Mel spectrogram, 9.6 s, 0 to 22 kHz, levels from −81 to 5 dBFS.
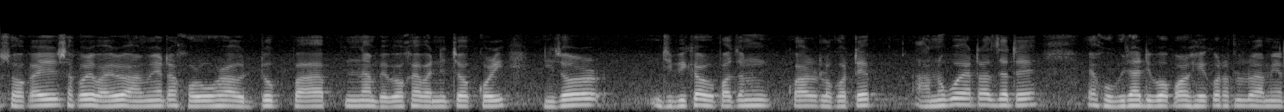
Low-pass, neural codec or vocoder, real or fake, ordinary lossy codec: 7.2 kHz; none; real; none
